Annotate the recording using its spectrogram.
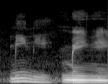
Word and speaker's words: Mene: Is it Mean or Mene? – Meanie. Like Meanie, Miney, Mo, I think.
